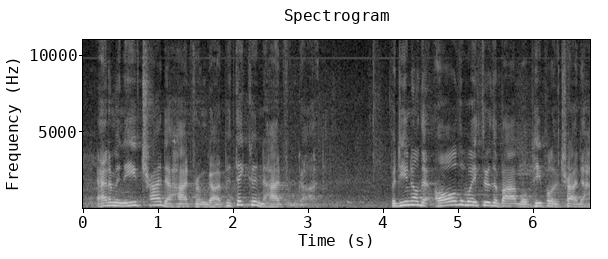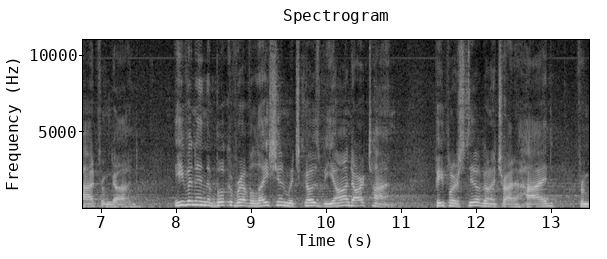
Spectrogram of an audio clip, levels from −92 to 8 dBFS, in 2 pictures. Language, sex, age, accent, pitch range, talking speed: English, male, 50-69, American, 145-200 Hz, 230 wpm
